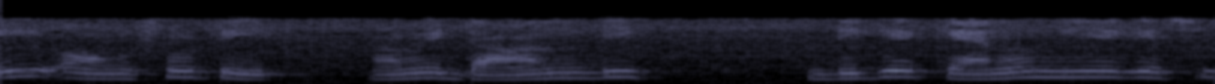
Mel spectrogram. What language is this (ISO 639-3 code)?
ben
